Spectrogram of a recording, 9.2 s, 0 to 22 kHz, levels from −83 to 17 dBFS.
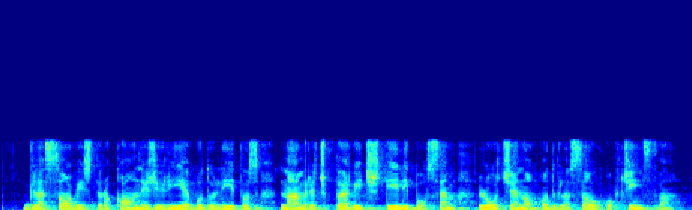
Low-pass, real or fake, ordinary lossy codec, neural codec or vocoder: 7.2 kHz; fake; none; codec, 16 kHz, 4.8 kbps, FACodec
